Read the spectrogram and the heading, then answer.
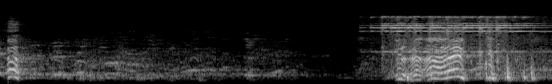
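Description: After a few seconds of laughing voices and a brief pause, a bell rung by the master of the house to summon a servant rings out loudly and steadily, its bright tones sustained to the end while voices carry on underneath.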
